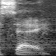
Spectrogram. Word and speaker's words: Sei: Sei is spelled S-E-I.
